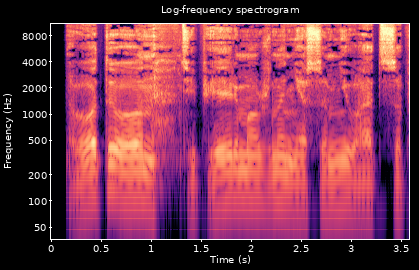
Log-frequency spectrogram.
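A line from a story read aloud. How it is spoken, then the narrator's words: Through gritted teeth. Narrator (Russian): процедил Строн сквозь зубы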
